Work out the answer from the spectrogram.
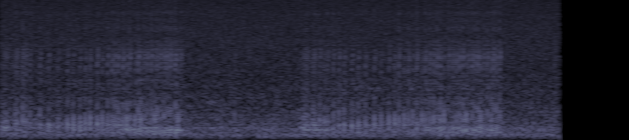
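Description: Two slow, rough, fluttering breath sounds with a rattling buzz, resembling snoring, from a bird.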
